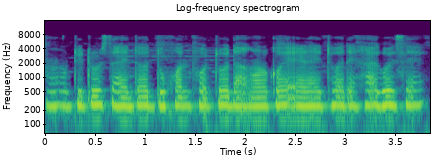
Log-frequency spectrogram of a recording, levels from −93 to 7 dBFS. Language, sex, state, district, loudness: Assamese, female, Assam, Sonitpur, -13 LUFS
